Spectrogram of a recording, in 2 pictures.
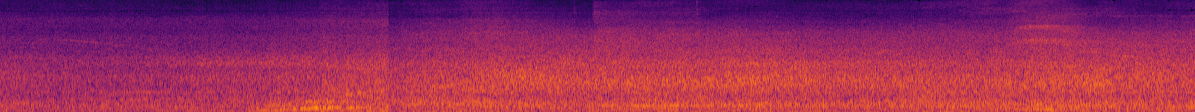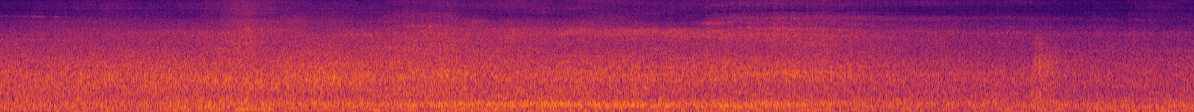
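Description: Road traffic with buses and cars passing: a steady mix of engine and tyre noise, with one engine's pitch rising about three seconds in.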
